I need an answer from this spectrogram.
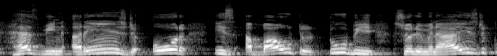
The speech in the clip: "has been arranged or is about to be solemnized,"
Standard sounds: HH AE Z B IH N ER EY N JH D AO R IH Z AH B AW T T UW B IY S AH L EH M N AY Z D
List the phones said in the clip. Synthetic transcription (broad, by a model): HH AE Z B IH N ER EY N JH D AO R IH Z AH B AW T T UW B IY S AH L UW M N AY Z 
